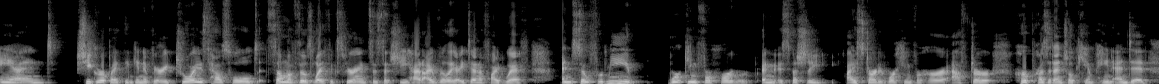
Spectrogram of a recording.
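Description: At a fairly low pitch, a woman with an American accent speaks at a moderate pace with ordinary pitch variation. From Los Angeles, US. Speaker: political press secretary. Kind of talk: interview.

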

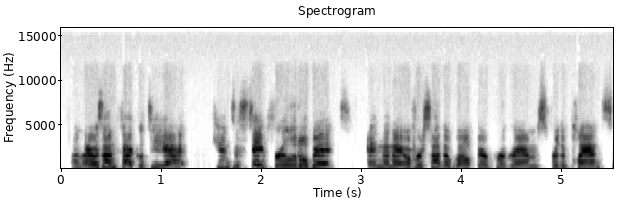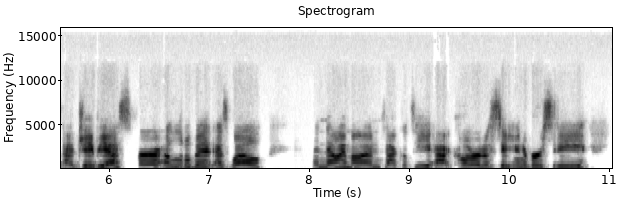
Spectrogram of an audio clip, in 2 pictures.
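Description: Over background music, a woman with an American accent speaks at a very fast pace. Her pitch is fairly high and her intonation fairly even. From US Northeast. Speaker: animal welfare professor. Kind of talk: interview.

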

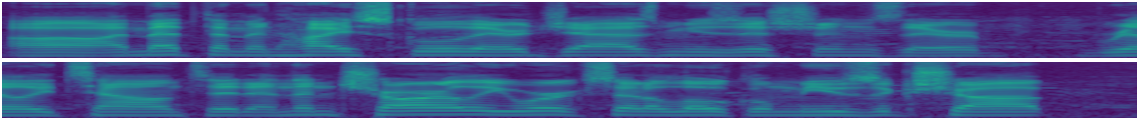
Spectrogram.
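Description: With a New York accent, a man speaks at a fairly quick pace in a bright, sharp tone. His fairly high pitch stays monotone and flat. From Staten Island, New York. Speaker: band musician, illustrator and art teacher. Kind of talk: casual interview. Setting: live event at a bar.

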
